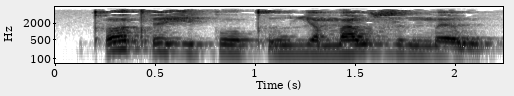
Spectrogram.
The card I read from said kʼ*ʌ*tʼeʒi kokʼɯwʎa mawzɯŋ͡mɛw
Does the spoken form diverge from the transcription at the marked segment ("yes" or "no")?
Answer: no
